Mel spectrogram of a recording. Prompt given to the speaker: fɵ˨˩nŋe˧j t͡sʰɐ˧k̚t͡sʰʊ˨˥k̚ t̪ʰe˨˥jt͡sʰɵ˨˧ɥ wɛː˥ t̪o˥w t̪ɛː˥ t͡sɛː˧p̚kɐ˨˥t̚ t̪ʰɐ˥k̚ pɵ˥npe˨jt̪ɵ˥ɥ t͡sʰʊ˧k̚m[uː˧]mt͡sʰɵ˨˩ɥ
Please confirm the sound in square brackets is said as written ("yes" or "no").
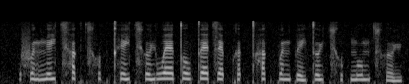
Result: yes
